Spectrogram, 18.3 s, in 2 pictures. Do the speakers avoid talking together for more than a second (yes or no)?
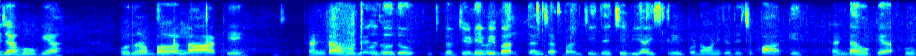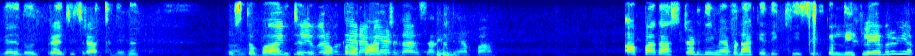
no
